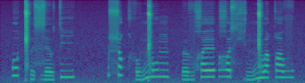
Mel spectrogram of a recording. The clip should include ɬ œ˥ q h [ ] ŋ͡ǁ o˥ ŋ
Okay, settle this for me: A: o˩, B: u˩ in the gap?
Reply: A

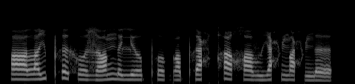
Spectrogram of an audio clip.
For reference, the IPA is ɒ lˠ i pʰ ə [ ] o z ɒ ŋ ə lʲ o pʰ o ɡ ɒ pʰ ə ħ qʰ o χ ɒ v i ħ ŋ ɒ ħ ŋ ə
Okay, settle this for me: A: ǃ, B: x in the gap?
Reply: B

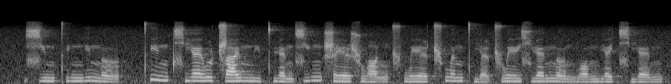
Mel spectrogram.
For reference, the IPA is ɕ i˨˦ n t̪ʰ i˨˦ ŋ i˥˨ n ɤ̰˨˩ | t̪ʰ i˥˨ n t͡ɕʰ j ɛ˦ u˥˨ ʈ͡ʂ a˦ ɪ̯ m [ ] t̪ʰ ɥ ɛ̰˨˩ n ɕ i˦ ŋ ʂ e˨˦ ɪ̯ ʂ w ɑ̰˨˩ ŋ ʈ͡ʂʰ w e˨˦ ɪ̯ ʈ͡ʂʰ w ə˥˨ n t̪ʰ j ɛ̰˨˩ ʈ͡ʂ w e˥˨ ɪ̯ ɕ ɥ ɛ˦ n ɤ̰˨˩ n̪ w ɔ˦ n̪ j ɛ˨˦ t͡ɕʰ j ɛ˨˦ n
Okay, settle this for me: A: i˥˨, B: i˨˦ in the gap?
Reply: B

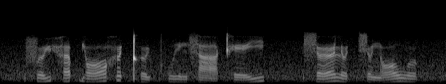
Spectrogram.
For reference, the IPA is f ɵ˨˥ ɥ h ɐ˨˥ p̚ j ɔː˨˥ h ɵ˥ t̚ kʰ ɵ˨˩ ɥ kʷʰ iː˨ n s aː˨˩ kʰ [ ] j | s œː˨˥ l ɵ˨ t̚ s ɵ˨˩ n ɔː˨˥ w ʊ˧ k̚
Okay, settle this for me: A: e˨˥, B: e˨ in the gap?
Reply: A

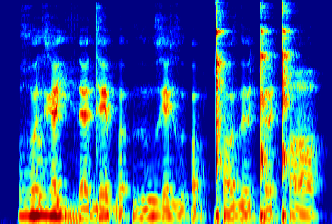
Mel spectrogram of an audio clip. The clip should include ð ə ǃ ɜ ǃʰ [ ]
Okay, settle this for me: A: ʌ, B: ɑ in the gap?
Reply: B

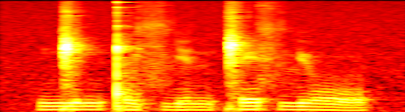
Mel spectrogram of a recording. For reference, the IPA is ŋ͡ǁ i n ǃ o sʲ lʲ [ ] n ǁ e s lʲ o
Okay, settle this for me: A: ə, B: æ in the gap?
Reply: B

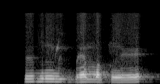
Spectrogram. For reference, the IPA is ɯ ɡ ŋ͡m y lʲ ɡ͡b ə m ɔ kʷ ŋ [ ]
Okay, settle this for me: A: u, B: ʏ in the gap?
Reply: B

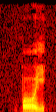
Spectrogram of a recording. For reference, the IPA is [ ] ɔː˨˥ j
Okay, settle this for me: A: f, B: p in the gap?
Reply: B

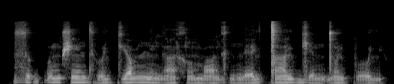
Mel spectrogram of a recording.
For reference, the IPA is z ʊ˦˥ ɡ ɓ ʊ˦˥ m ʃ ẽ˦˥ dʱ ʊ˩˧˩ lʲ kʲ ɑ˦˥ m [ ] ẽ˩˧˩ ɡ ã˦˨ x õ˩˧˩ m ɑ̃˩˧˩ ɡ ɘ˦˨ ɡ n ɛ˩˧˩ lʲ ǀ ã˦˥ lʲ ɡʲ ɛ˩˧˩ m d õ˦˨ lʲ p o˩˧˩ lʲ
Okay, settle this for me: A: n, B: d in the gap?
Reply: A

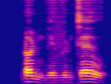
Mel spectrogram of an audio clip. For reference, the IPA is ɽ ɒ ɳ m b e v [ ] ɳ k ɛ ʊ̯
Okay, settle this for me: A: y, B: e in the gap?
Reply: A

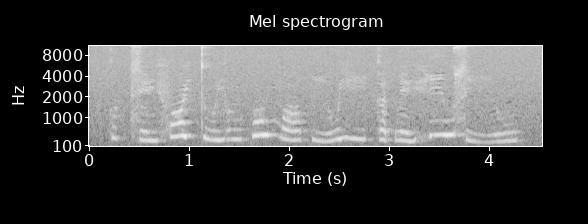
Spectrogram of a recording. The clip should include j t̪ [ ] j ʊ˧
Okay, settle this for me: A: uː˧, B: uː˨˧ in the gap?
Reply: B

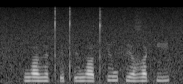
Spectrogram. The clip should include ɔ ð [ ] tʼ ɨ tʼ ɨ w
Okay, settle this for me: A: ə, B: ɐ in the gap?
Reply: B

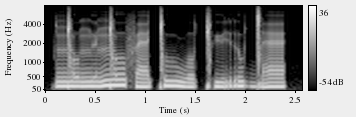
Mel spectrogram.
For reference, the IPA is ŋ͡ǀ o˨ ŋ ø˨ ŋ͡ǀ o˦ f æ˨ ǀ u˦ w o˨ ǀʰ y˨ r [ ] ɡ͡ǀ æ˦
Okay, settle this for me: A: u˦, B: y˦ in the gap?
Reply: A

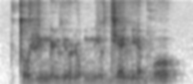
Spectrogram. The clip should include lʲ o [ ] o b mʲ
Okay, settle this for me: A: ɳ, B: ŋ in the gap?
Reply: A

